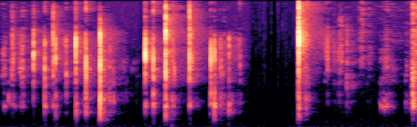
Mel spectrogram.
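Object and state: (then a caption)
Plastic calculator keys tapped. A grey, hollow plastic desktop calculator with colored keys, held in the hand, is tapped rapidly by fingertips with long nails. Quick, bright plastic clicks come in uneven bursts with short gaps and no ringing.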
